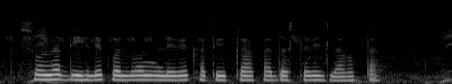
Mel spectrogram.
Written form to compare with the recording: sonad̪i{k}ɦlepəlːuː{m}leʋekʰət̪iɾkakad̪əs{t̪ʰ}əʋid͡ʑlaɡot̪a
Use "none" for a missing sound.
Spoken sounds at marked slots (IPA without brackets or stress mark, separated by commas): none, n, t̪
